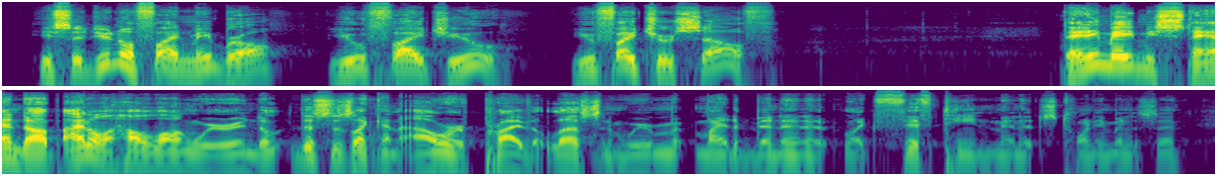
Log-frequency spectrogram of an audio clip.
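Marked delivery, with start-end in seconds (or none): 0.5-3.9 put-on Portuguese accent, pitched high. Retelling what the instructor said after the match: imitating a Portuguese accent. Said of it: "going in his Portuguese accent".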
